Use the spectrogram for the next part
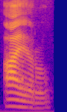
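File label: "aero", Azerbaijani; Orfoqrafiya Lüğəti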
